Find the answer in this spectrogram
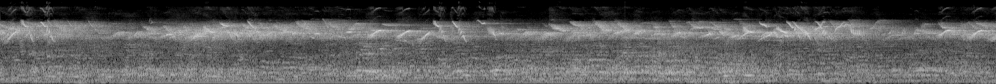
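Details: Caribbean seedeater from Angra dos Reis, Brazil, a celebrated singer of 2019 and 2020, pouring out rapid high chattering trills about three notes per second amid a busy chorus of other small birds.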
